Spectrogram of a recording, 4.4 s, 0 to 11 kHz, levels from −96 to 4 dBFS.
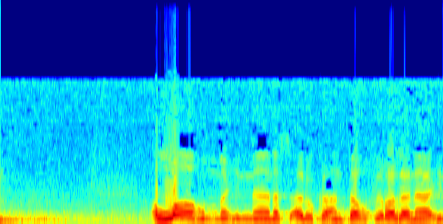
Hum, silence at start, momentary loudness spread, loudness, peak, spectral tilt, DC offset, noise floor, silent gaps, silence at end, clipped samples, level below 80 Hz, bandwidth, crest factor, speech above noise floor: none; 0 s; 19 LU; -11 LUFS; 0 dBFS; -8 dB/octave; 2%; -37 dBFS; none; 0 s; 0.2%; -50 dBFS; 7.4 kHz; 12 dB; 26 dB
